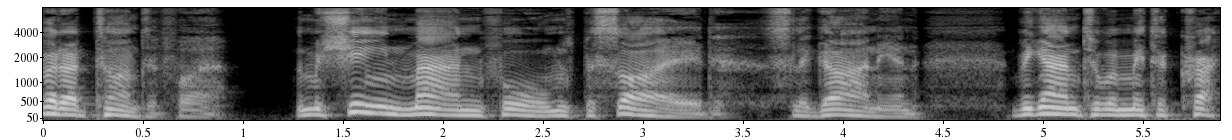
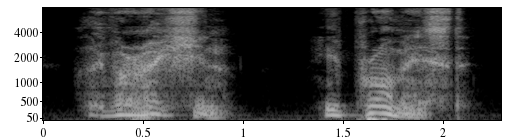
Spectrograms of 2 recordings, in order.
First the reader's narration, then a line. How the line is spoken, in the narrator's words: Delirious with shock, whisper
